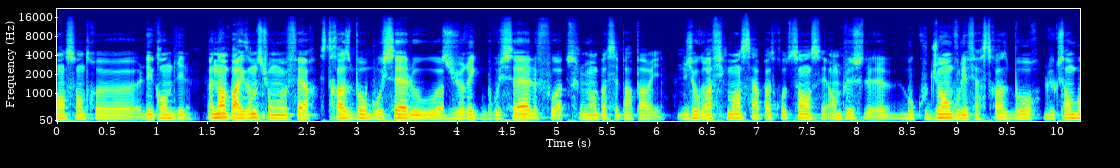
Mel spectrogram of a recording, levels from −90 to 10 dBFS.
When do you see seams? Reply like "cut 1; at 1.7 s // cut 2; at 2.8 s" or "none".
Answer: cut 1; at 1.4 s // cut 2; at 3.8 s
